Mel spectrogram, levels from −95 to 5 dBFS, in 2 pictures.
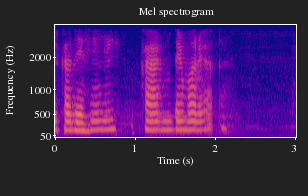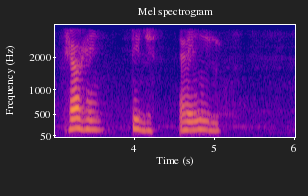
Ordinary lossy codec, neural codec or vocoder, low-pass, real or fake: AAC, 24 kbps; autoencoder, 22.05 kHz, a latent of 192 numbers a frame, VITS, trained on one speaker; 3.6 kHz; fake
